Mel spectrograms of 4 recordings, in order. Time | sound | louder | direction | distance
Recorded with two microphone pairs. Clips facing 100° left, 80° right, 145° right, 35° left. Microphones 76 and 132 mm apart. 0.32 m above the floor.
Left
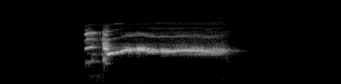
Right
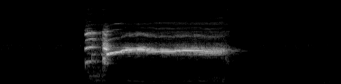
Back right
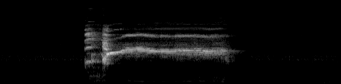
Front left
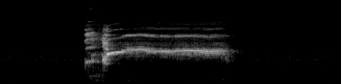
0.8 | a scream | right 1 dB, back right 1 dB | 25° right | 1.4 m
